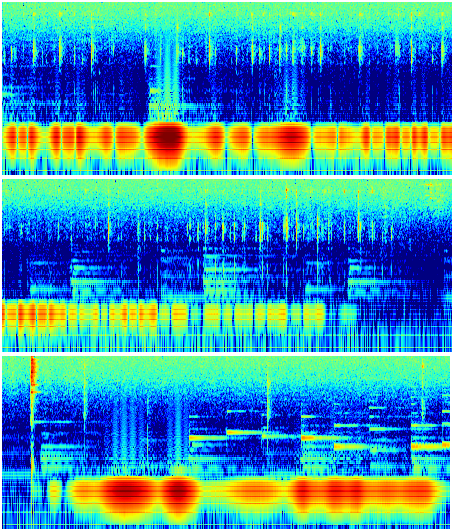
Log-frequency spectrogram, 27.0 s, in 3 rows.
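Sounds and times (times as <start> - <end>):
low droning hum during traditional Chinese ear cleaning: 0.0 - 13.5, 18.6 - 26.9.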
